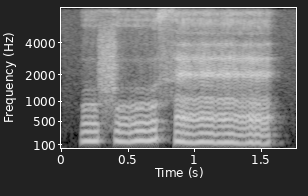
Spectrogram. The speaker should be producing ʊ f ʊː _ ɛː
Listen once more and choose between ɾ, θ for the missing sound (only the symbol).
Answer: θ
